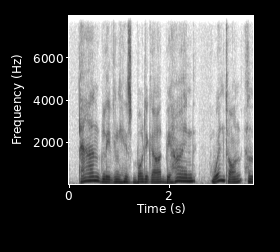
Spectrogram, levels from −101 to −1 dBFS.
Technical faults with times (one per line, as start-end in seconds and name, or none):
0.00-3.69 gain pumping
